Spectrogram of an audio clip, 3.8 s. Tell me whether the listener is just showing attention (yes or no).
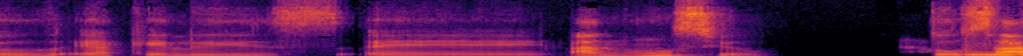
no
